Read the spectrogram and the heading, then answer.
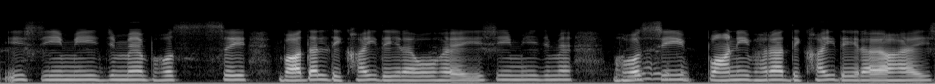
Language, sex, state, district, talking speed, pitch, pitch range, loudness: Hindi, female, Goa, North and South Goa, 135 wpm, 200 Hz, 190-210 Hz, -23 LUFS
